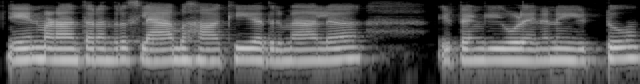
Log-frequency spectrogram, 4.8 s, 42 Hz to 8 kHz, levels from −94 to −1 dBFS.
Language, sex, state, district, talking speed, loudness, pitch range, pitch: Kannada, female, Karnataka, Bijapur, 125 wpm, -28 LUFS, 185-195 Hz, 195 Hz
